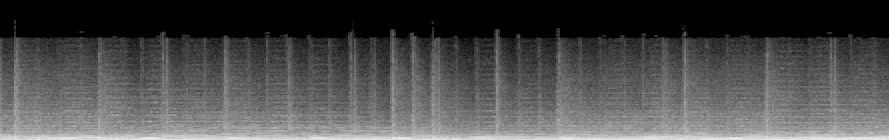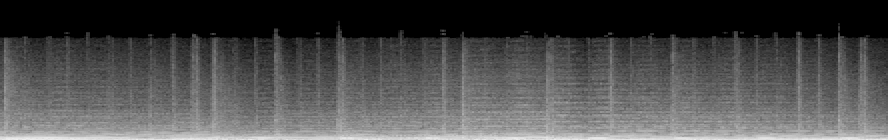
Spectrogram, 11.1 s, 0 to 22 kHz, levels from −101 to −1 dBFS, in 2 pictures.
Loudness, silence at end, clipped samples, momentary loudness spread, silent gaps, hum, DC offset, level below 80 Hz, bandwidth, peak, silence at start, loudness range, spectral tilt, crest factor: -15 LUFS; 0 s; under 0.1%; 4 LU; none; none; under 0.1%; -18 dBFS; 11 kHz; -2 dBFS; 0 s; 2 LU; -8 dB/octave; 12 dB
